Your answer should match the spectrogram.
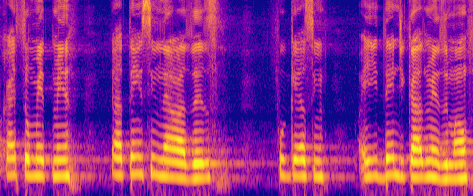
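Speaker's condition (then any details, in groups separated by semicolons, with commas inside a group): Traumatic brain injury, severe; serious accident, nerve damage with sequelae; 23 days in ICU, then vegetative state; regained sounds after predicted inability to speak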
